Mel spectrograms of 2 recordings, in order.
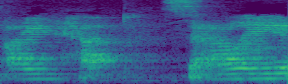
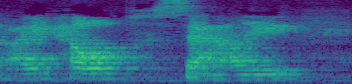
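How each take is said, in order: First: The L in help is left out. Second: The L in help is clearly pronounced. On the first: "he might pronounce that as I help Sally and not pronounce the L" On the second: "it might say something like"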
